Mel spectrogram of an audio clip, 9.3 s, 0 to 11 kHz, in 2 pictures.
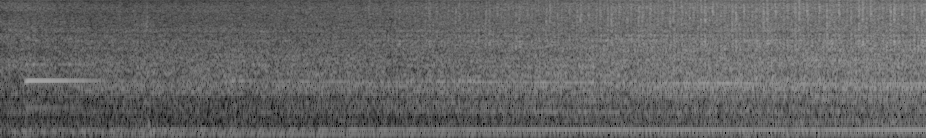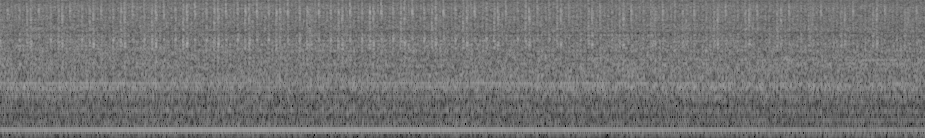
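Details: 2007 Ford F-150 5.4L 3-valve Triton V8 at idle after the spark plug and ignition coil were replaced: a steady, smooth hum with no ticking or tapping over the exhaust note, so the earlier lash-adjuster-like tick is gone and the engine sounds healthy.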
